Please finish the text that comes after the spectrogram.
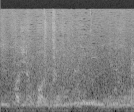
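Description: Racing pigeons returning to the home loft after a race from Strasbourg coo softly and repeatedly, close by, while people talk quietly in the background.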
